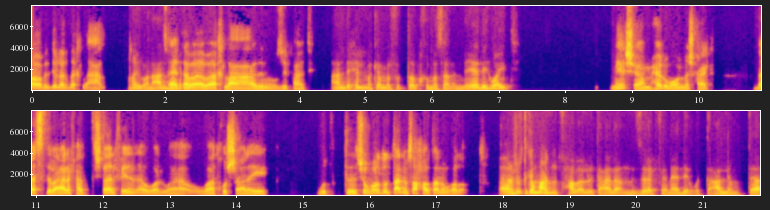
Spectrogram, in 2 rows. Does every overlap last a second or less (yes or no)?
yes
